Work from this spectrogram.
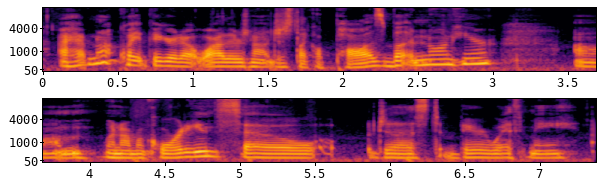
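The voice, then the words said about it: Rough, messed-up voice. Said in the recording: “My voice is really messed up, so if I start coughing”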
